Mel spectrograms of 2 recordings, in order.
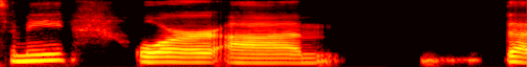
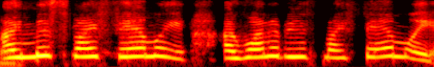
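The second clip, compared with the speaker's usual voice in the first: put-on high, tearful child's plea, rushing the second line; pleading child; 12 semitones higher, 4 dB louder, faster than usual. Little boy running to the family he claims, high tearful plea. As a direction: beg like a little boy desperate to go to them. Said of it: "the kid was hysterically sobbing".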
